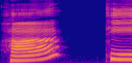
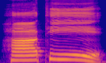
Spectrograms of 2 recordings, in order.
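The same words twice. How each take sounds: First: हाथी split into हा, pause, थी; syllable by syllable. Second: हाथी as one joined word; long हाथी, falling at the end; blended reading. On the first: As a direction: sound out हाथी in two syllables. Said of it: "एक एक अक्षर का उच्चारण करके". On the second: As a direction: join हा and थी. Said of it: "इनको आपस मिला के पढ़". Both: Shown as a demonstration.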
